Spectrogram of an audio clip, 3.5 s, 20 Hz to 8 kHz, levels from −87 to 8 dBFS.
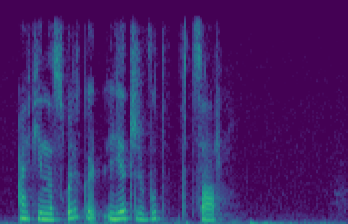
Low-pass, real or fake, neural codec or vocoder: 7.2 kHz; real; none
